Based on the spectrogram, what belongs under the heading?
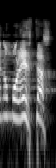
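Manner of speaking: acted irritated rebuke from the crowd; crowd's acted scolding. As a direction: scold him as a nuisance. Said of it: "qué le decía la gente".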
